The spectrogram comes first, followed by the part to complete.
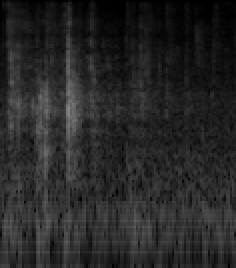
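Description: Pages of a large picture book being turned by hand: three quick paper swishes within the first second.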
